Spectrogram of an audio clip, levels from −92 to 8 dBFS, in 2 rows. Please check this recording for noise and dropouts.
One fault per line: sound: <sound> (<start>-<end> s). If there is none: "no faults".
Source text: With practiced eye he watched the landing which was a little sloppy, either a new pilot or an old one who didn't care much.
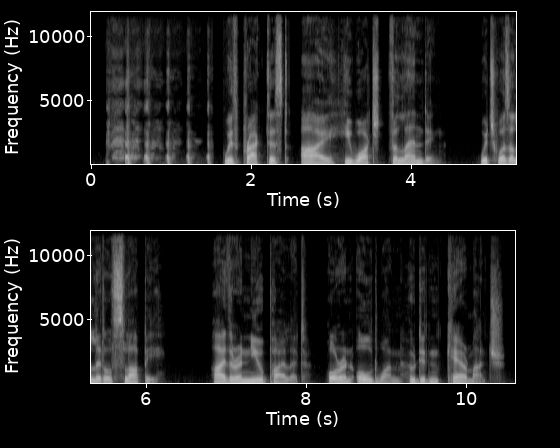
sound: laugh (0.2-1.5 s)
